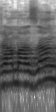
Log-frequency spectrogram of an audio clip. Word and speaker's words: Ramazan: örnek hepimizin bildiği gibi Ramazan Ramazan Ramadan şeklinde yazılır ancak Ramazan şeklinde okunur başka bir örnek izah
